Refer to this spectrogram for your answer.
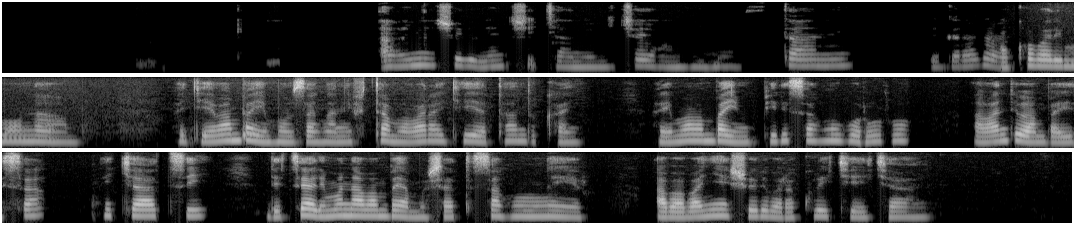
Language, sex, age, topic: Kinyarwanda, female, 25-35, education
